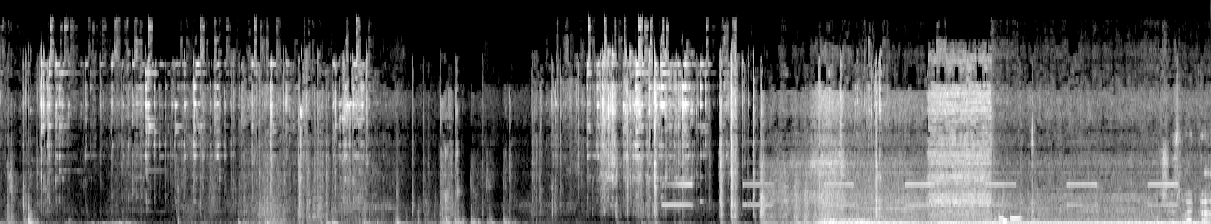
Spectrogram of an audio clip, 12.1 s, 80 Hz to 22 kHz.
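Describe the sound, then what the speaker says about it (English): Keys jangle and a few light clicks come first, then a BMW E46 M3 fitted with new coils and spark plugs cranks and fires, settling into a loud, steady idle close by. "I would suggest giving the car a start to see if it's running good"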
